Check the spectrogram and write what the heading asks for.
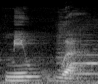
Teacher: nun mati bertemu dengan waw, idgham bi gunnah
